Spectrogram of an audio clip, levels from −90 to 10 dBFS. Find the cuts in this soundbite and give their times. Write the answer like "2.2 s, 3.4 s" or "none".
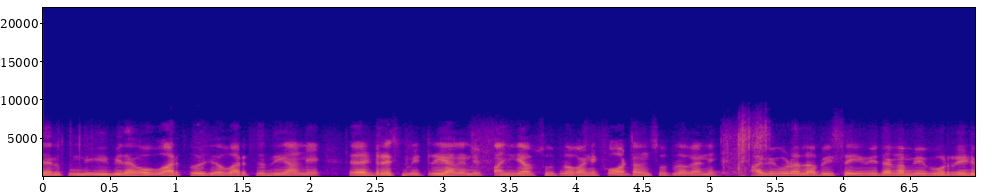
5.2 s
